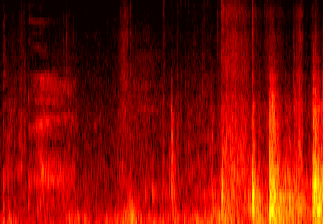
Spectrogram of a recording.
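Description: A plastic bin lid thumps shut.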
